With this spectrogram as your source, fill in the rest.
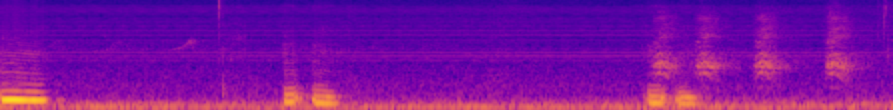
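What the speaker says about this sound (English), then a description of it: "The crow thinks no either." A crow caws outdoors in two short bursts of harsh calls, separated by a few seconds, heard at a moderate distance over a low steady background hum.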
